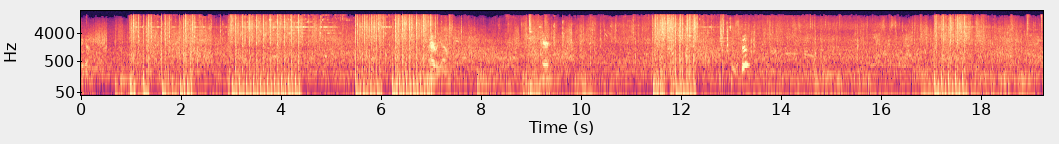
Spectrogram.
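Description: A machine gun fires rapid bursts.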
